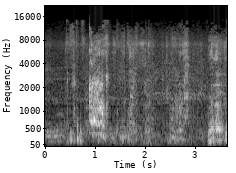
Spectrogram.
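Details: Two dogs, a 25 lb Boston Terrier and a 110 lb Labrador/pit mix, play-fighting indoors; short rough growly bursts near one second and again at the end, with a person talking between them.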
